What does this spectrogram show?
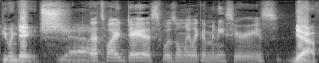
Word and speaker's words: Deus: It's the Roman V that turns into a U. It's Deus. The machine is literally God.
